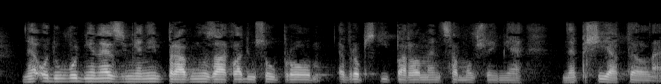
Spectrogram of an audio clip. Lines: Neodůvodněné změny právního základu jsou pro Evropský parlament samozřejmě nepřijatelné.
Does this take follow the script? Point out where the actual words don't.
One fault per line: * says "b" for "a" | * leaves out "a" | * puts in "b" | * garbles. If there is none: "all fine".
all fine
